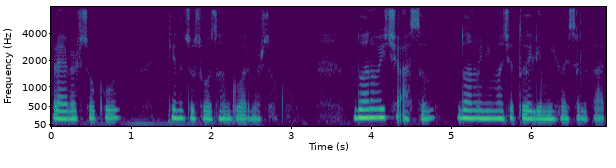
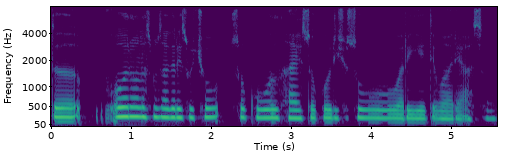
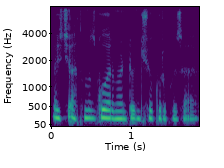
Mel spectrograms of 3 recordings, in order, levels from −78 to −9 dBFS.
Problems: none marked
